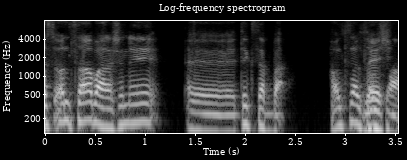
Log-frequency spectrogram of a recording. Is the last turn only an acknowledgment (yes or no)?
no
